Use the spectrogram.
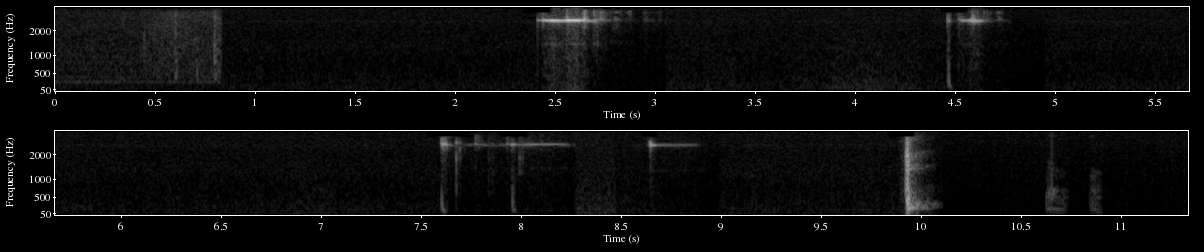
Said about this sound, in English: I am bell challenged tonight. Yes, we've had bell issues with the kind of bell that we use. We're not the best bell ringer, so we could never be those people that ring those bells.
